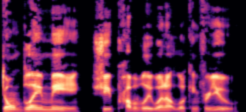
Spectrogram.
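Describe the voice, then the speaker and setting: A man acting a mouthy, sarcastic, excitable busybody in a pulp radio drama, needling in a colloquial working-class way. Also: medium pitch, moderate pace, dry recording, clean studio sound, natural voice. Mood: sarcastic, accusing.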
